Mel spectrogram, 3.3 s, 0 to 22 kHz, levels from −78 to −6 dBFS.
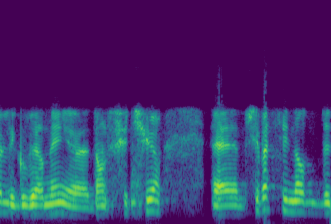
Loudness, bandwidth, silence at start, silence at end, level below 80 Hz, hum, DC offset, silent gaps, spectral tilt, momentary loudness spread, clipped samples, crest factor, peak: -22 LUFS; 6.6 kHz; 0 s; 0 s; -76 dBFS; none; under 0.1%; none; -6.5 dB/octave; 4 LU; under 0.1%; 16 dB; -6 dBFS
